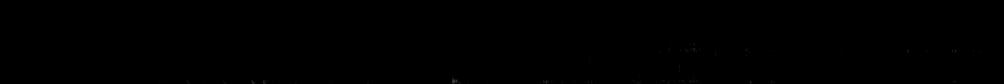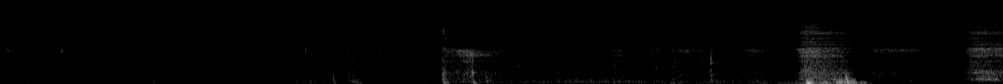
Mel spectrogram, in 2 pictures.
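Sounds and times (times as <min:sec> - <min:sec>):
faint room hiss: 0:00.8 - 0:20.0
small rustles and clicks: 0:05.4 - 0:17.3.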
